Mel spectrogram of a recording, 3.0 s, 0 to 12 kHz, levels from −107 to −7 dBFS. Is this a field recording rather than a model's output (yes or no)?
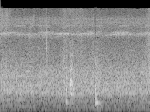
yes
